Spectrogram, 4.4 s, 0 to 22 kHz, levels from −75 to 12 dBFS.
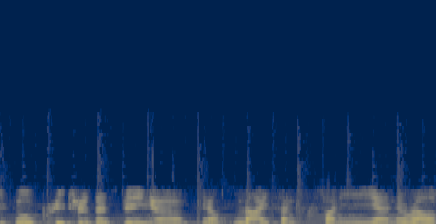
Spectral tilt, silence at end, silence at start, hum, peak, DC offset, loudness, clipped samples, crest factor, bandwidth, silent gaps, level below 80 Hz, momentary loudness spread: -6.5 dB/octave; 0 s; 0 s; none; -4 dBFS; under 0.1%; -22 LUFS; under 0.1%; 16 dB; 10.5 kHz; none; -44 dBFS; 5 LU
